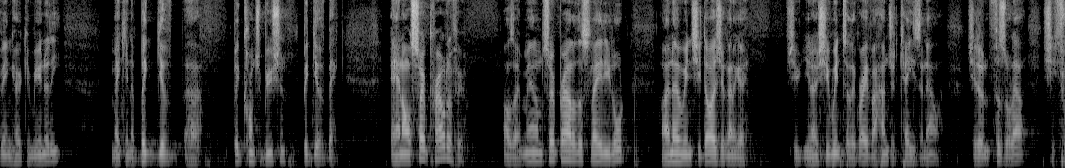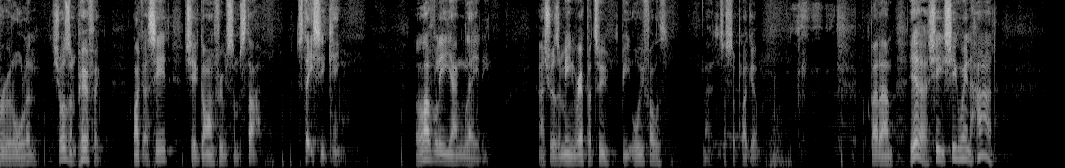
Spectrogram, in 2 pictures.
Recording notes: Live from IwiTapu Destiny Church Hawkes Bay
